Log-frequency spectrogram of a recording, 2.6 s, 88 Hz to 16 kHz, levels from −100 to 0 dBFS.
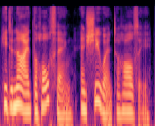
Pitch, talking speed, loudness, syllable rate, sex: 175 Hz, 230 wpm, -18 LUFS, 5.5 syllables/s, female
